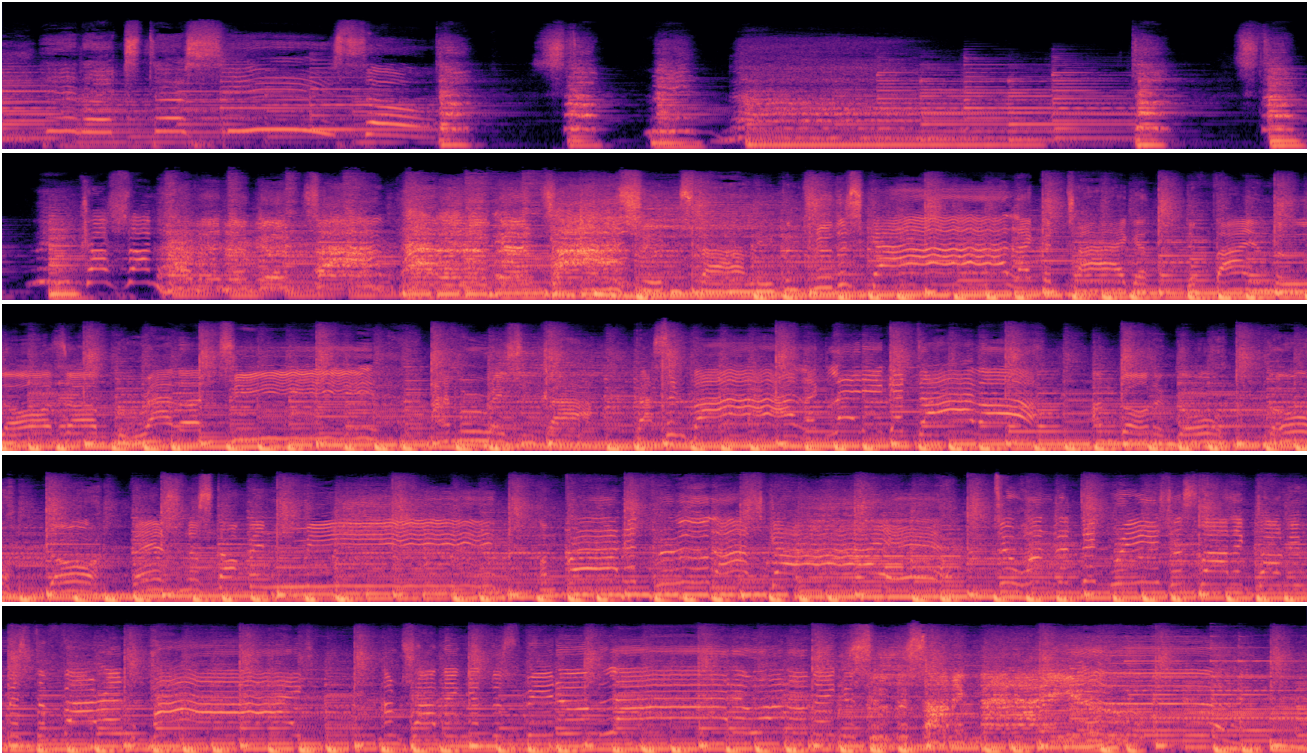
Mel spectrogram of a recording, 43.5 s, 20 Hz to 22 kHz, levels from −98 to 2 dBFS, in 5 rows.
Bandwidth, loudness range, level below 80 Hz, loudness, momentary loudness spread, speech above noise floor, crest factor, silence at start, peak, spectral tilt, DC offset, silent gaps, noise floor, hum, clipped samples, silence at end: 14.5 kHz; 11 LU; -30 dBFS; -21 LUFS; 11 LU; 23 dB; 18 dB; 0 s; -4 dBFS; -3.5 dB/octave; under 0.1%; none; -49 dBFS; none; under 0.1%; 0 s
